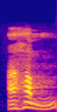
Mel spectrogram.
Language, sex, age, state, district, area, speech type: Sanskrit, male, 30-45, West Bengal, Murshidabad, urban, spontaneous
